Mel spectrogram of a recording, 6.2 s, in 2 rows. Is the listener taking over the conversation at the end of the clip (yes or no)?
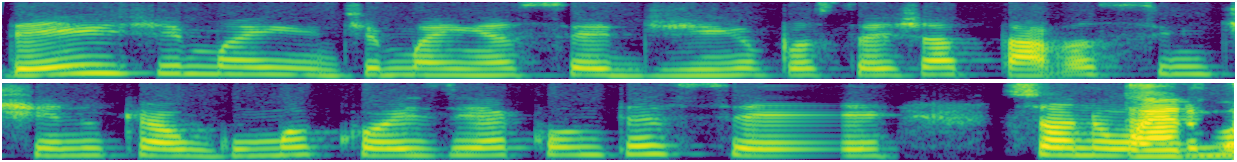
no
